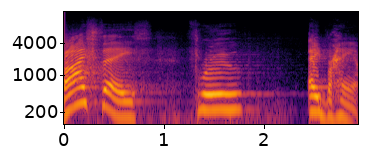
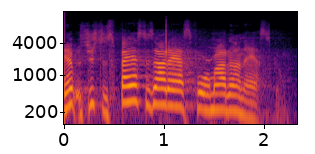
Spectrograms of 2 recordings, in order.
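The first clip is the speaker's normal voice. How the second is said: usual speaking voice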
